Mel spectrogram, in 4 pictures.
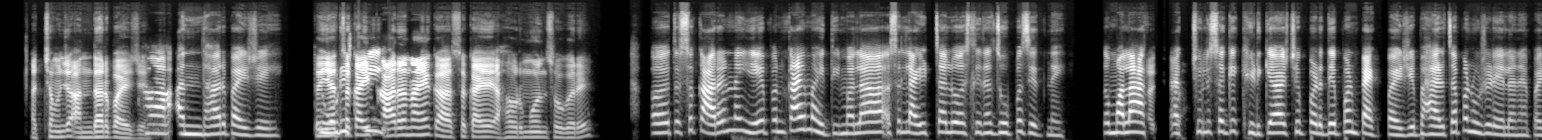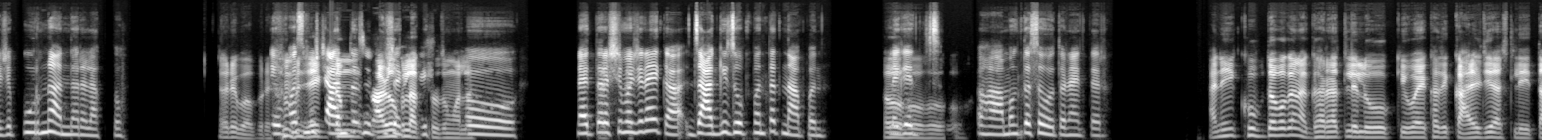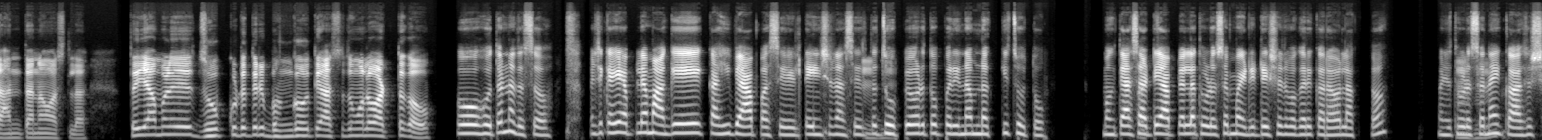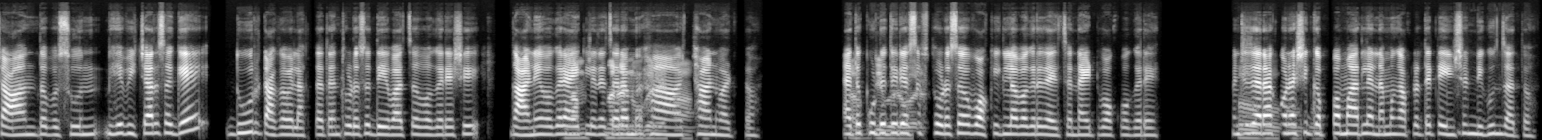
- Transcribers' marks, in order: in English: "हार्मोन्स"; wind; in English: "एक्चुअली"; in English: "पॅक"; surprised: "अरे बापरे! म्हणजे एकदम काळोख लागतो तुम्हाला"; laughing while speaking: "म्हणजे एकदम काळोख लागतो तुम्हाला"; laughing while speaking: "शांत झोपू शकते"; in English: "टेन्शन"; in English: "मेडिटेशन"; in English: "वॉकिंग"; in English: "नाईट वॉक"; in English: "टेन्शन"
- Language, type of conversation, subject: Marathi, podcast, झोप सुधारण्यासाठी तुम्ही कोणते साधे उपाय वापरता?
